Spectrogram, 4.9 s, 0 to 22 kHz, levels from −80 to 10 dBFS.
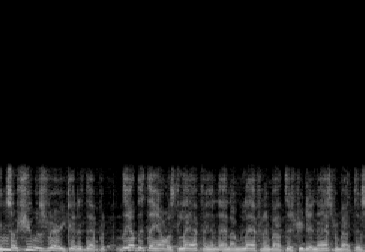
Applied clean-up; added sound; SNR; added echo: none; none; none; reverberation time 2.5 s.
